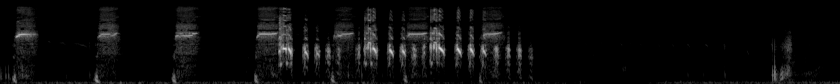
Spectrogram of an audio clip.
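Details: Iranian teetar (grey francolin) calling in breeding season: three sharp, separate high notes, then a rapid run of clipped notes lasting about two seconds before it stops, with a faint extra note near the end.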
